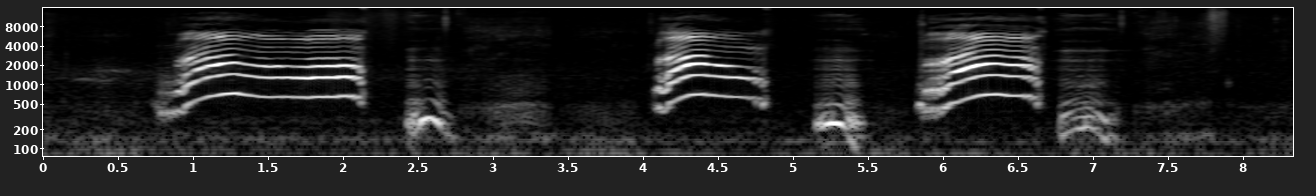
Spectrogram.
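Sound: cat meowing and purring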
